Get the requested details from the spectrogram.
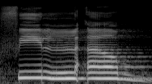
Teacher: tafkhim karena huruf sebelumnya fathah maka D tebal fil ARD dan Dod harus tetap terbaca tapi jangan memantul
